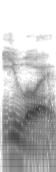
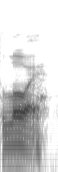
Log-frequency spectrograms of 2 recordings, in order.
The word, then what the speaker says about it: Eloy: for the White Sox everybody just has Eloy that's not how you say it it's alloy but during media today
